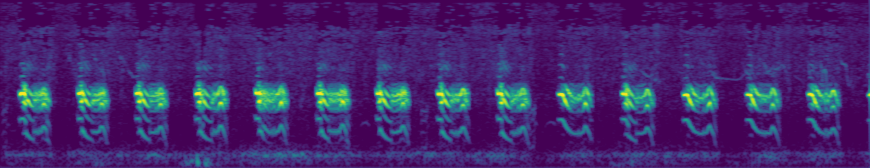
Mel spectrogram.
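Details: Regular repeated calls of a See-see partridge, about fifteen clipped, curling notes at two-per-second pace, evenly spaced and steady in loudness, with a dull low-frequency background.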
